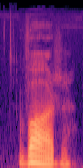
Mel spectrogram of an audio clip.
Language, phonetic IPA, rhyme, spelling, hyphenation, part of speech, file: Hungarian, [ˈvɒrː], -ɒrː, varr, varr, verb, Hu-varr.ogg
- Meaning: to sew (to use a needle to pass thread repeatedly through pieces of fabric in order to join them together)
